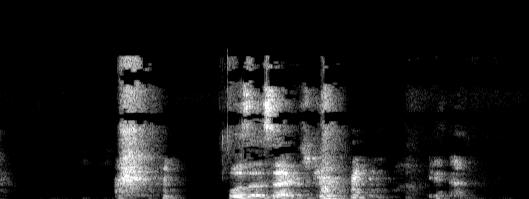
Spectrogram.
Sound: laughter

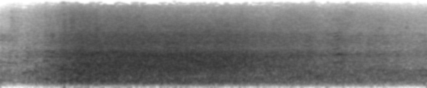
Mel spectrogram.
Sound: audience laughs

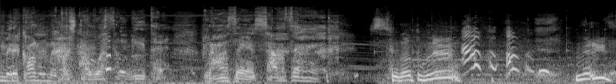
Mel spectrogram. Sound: screams

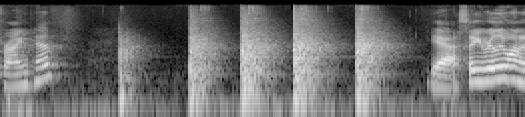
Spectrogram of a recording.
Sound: pounding

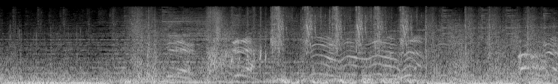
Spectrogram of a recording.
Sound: grunting

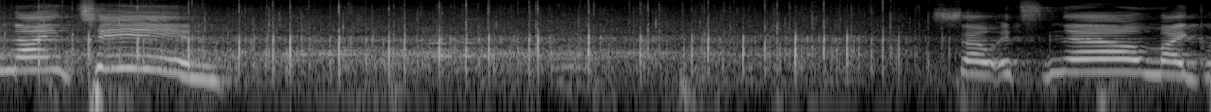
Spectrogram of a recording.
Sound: audience applauds

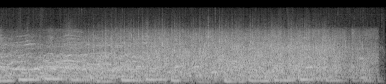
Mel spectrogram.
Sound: audience applauding

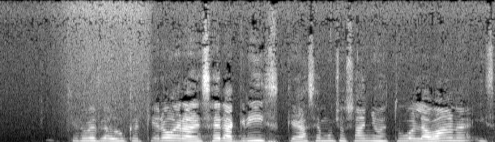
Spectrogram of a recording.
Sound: speaking in Spanish

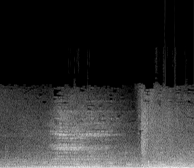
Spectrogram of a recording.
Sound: growls

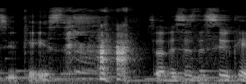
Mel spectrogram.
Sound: laughing

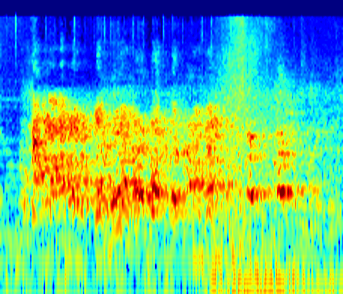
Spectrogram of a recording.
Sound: dogs barking

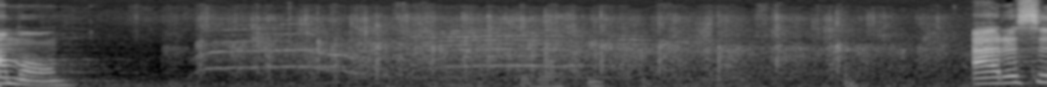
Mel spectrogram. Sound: cheering

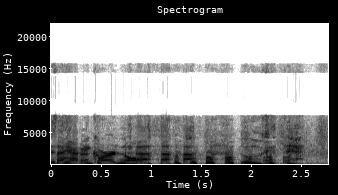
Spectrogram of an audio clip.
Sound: laughter

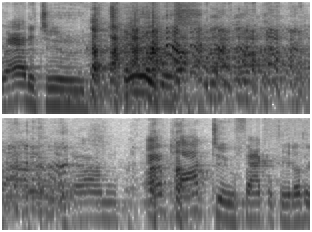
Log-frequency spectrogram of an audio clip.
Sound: laughter

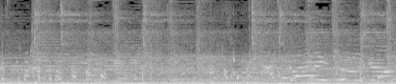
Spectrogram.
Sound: water bubbling

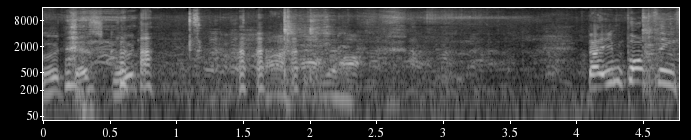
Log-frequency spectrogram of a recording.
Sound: audience laughs

